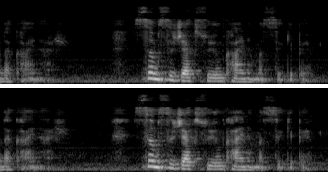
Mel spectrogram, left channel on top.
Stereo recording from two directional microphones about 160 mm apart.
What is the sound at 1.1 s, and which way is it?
A woman's voice, 40° left (ahead or behind).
